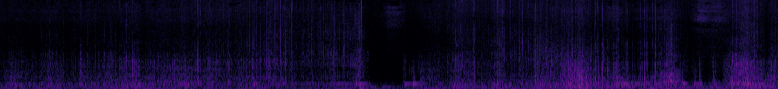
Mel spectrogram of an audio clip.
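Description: Long acrylic rainbow nails on both hands scratch a rounded, soft grey foam windscreen over a studio microphone. The result is a continuous, dense, low rumbling scratch and rustle, with a brief dip near the middle before the scratching resumes slightly louder.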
